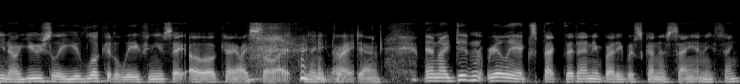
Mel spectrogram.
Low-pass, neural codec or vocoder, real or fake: 7.2 kHz; none; real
